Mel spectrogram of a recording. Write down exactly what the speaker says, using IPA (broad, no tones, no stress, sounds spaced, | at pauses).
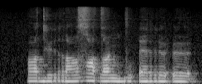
ɑ d y r ɑ zˤ i dˤ y ŋ ɡ u ʔ ɛ r ø ʔ ø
